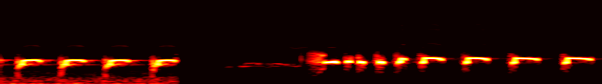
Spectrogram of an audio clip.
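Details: Zebra dove lure song meant to make other doves answer: four rounded coo notes over a low rumble, a short gap and soft hum, then a quick stutter easing into about six evenly spaced coos.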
